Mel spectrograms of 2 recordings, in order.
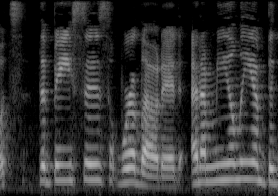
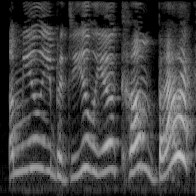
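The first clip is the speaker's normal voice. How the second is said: high loud calling; shouting boys; 12 semitones higher, 5 dB louder than usual. Acted. Boys calling after the runner, loud shout. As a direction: call her back as she runs off. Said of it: "shouted the boys".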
